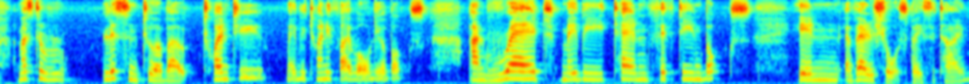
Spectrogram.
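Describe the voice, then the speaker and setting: A woman's dark, mellow tone with lively intonation at a fairly slow pace, on a very clean recording with a silent background. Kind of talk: interview answer.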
